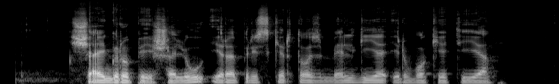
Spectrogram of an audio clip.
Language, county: Lithuanian, Panevėžys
